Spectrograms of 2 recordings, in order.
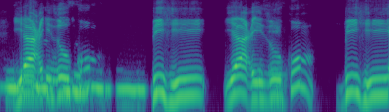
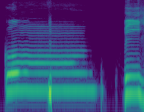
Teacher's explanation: মিম সাকিনের পরে যদি মিম সাকিনের পরে যদি বা আসে শুধু একটি অক্ষর বা আসে তাহলে এই মিম সাকিনকে গুন্নার সাথে গোপন করে পড়তে হয়। এটাকে মিম সাকিনের ইকফা বলা হয়।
